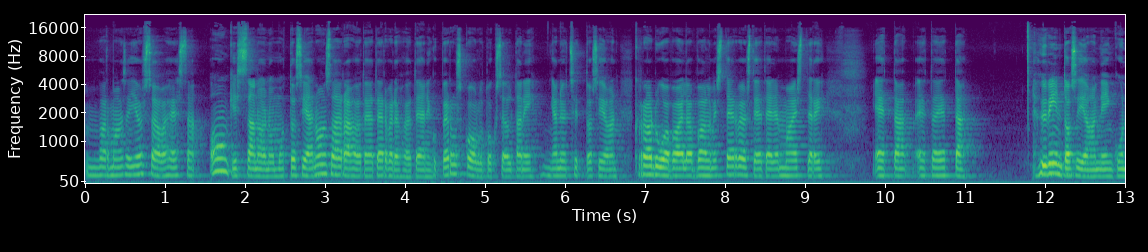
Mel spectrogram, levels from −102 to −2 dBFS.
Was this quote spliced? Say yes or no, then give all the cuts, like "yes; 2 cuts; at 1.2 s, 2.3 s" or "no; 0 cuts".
yes; 2 cuts; at 2.8 s, 6.8 s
